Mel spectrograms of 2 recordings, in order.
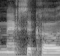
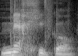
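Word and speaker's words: México: We have Mexico. That's how you say it in English, but in Spanish it's Mexico. So as you see right there, they put an sound right there on Mexico.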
